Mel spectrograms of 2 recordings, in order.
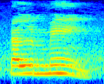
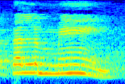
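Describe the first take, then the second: Both takes have the same delivery.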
